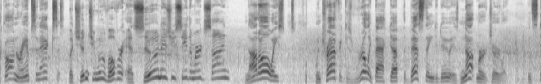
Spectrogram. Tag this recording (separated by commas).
Speech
